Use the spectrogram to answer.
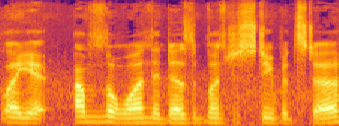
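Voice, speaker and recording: A quiet man speaks with a fairly high pitch. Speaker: podcast co-host. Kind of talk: casual chat.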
